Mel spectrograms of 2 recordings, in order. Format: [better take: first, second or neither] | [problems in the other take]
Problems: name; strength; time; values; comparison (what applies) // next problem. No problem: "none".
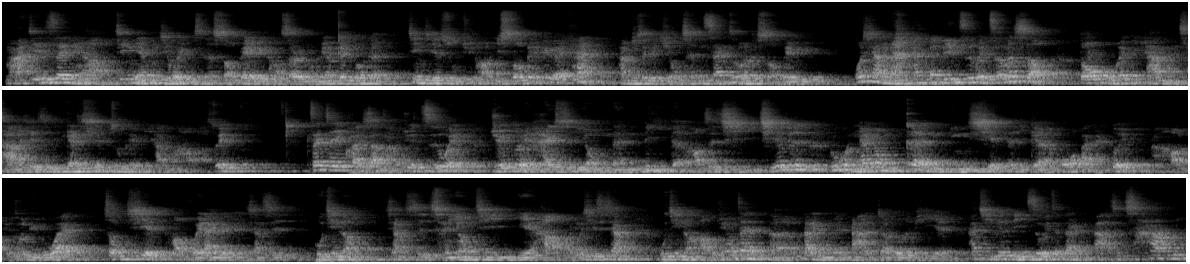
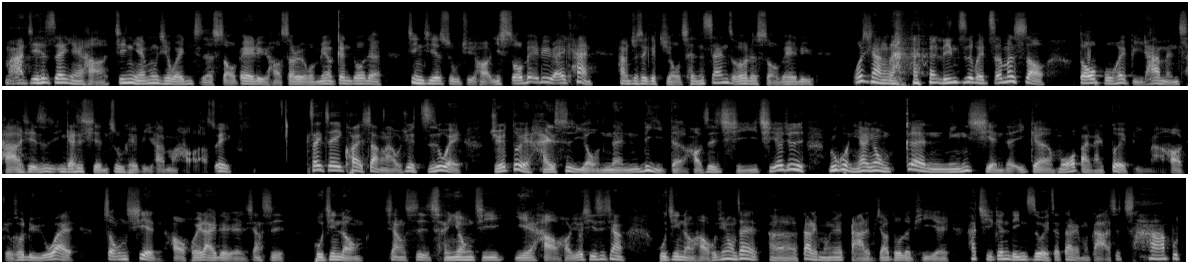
second | room echo; noticeable; dies away in 1.3 s // off-mic speech; far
